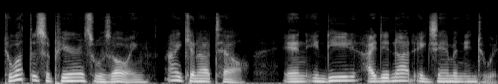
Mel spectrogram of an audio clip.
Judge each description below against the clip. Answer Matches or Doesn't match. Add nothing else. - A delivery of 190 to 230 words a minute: Matches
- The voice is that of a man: Matches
